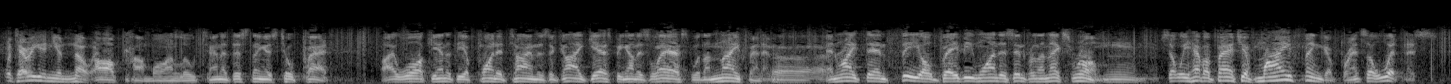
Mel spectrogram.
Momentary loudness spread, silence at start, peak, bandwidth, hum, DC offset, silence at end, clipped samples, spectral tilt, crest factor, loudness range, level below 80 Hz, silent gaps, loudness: 8 LU; 0 s; -8 dBFS; 7.8 kHz; none; under 0.1%; 0 s; under 0.1%; -7.5 dB/octave; 14 dB; 3 LU; -56 dBFS; none; -21 LUFS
